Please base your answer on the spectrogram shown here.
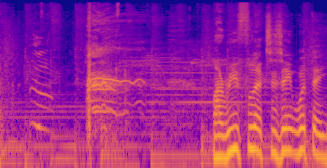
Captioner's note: grunts and laughs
